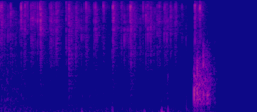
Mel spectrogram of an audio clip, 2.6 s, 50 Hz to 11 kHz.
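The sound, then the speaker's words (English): Dice rattle and clatter in a rapid, continuous burst of bright, clicking taps, ending with a final louder knock before cutting to silence: one action die and two challenge dice rolled in a tabletop role-playing game. “6 on the action die, a 5 and a 10 on the challenge dice for a weak hit.”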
